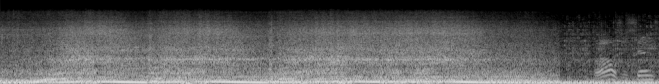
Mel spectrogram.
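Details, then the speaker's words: 1985 Ford Bronco, sat about 15 years in a backyard and now revived; gas tank still leaks a bit, fuel pump working: deep rumble revving smoothly up and down, pulling cleanly with no misfire or knock. "anyway it's running gas tank still leaks a bit uh fuel pump came around that's good"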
